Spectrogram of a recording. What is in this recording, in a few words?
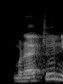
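"meracuni", Malay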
